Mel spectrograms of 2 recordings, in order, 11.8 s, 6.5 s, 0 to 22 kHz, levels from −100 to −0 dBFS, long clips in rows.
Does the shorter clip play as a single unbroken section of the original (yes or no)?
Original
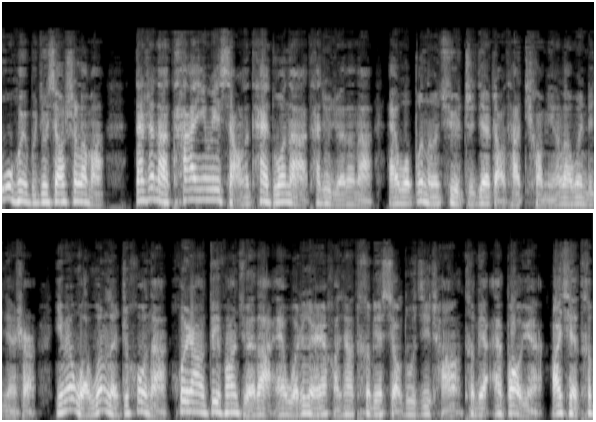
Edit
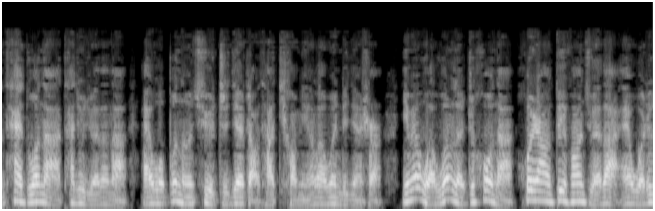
yes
